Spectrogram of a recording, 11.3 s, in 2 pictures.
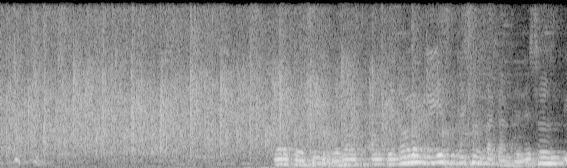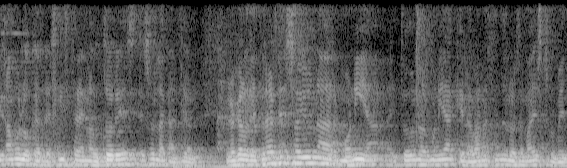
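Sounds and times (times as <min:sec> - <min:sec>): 
audience applause: 0:00.0 - 0:04.9
speech: 0:02.7 - 0:11.3.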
